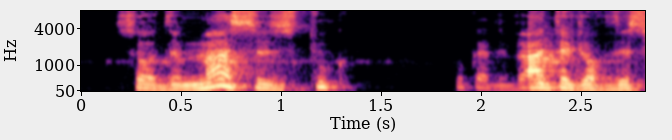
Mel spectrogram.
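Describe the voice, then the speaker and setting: A somewhat breathy male voice at medium pitch, moderate in pace, with ordinary pitch variation. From Baghdad, Iraq. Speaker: editor and community leader. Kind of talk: history lecture on video call.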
